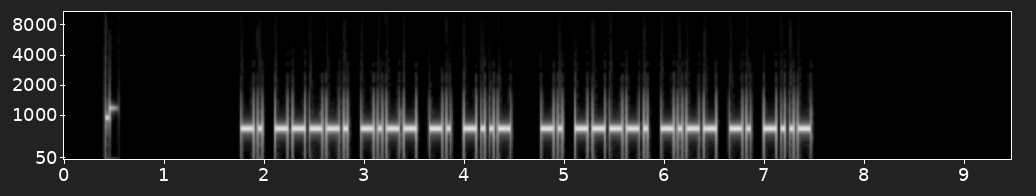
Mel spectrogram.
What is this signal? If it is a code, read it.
Morse code, heard as a keyed tone, about 28 wpm, 700 Hz. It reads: N9YNX N9YNX
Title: USA Call Signs Repeated 2x 28wpm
